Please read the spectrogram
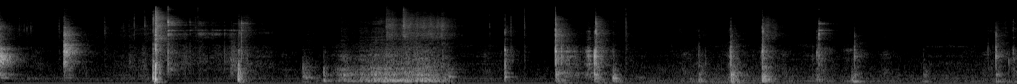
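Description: The wooden stock of an M1 Garand being handled and fitted onto the rifle's barrelled action: a run of wooden and metal knocks and clicks, the sharpest about one and a half seconds in, with a scraping rub lasting about a second and a half around the middle.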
